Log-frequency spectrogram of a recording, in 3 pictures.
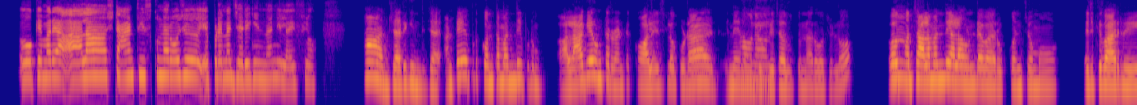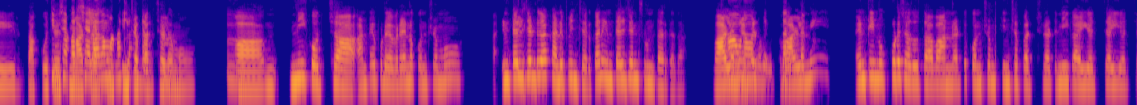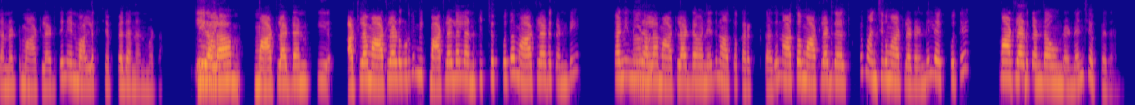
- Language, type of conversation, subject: Telugu, podcast, పెద్దవారితో సరిహద్దులు పెట్టుకోవడం మీకు ఎలా అనిపించింది?
- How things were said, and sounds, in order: in English: "స్టాండ్"; in English: "లైఫ్‌లో?"; in English: "ఇంటెలిజెంట్‌గా"; in English: "ఇంటెలిజెన్స్"; in English: "కరెక్ట్"; in English: "కరెక్ట్"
